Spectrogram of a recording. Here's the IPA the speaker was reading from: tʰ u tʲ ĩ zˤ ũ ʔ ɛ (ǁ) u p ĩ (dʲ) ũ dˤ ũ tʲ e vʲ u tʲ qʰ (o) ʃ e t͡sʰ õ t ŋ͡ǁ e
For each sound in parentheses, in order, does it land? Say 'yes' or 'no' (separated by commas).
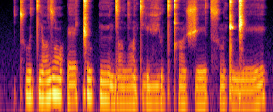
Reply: yes, yes, no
